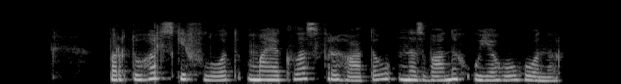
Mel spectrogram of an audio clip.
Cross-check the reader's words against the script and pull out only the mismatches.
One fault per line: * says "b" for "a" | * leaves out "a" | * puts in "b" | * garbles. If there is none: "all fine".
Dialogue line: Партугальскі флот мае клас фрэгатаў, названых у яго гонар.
all fine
